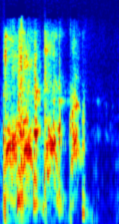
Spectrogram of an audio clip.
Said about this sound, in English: No, it's been the dry cough, so at least it's been something better than nothing anyways.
